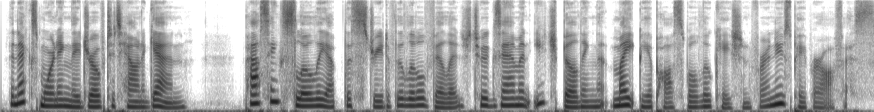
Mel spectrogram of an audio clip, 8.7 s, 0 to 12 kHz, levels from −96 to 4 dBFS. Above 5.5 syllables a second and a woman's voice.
Yes: 6.4 syllables/s; female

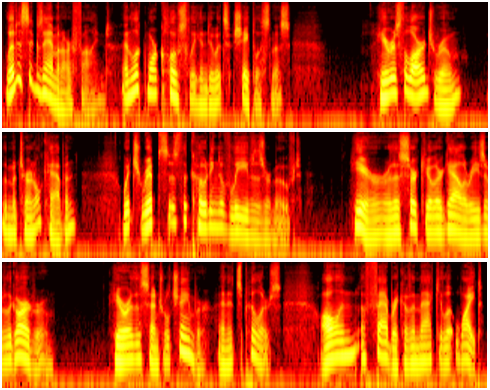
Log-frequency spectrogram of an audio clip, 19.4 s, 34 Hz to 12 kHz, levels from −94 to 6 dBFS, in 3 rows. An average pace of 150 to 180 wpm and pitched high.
No: average, 165 wpm; low, 130 Hz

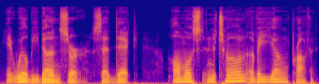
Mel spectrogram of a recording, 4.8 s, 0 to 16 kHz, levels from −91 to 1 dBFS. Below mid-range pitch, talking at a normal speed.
Yes: low, 105 Hz; average, 190 wpm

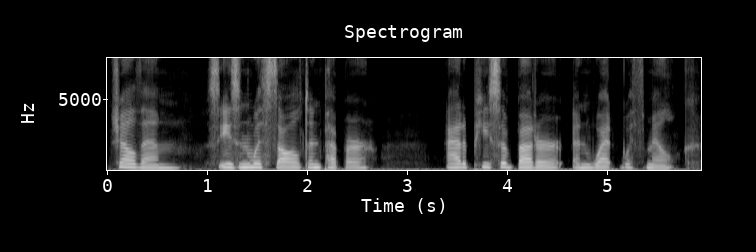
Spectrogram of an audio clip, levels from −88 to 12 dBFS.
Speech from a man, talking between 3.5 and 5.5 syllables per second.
No: female; 4.2 syllables/s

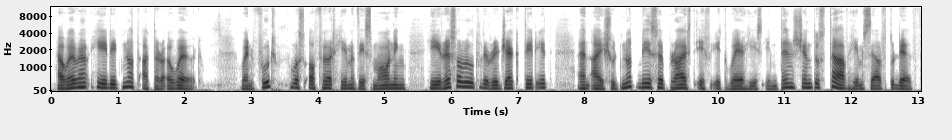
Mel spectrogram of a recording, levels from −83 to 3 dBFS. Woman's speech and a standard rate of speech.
No: male; average, 155 wpm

